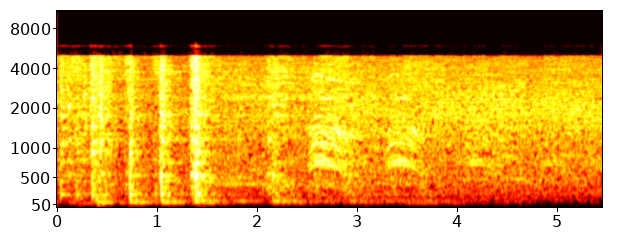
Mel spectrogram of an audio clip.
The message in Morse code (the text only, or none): none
